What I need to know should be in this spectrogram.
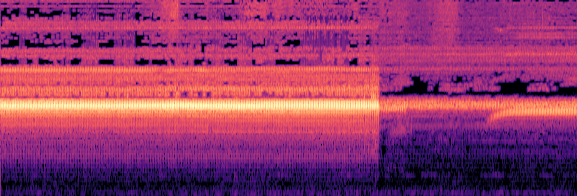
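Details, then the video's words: Southern toad mating call from Florida: a loud, steady high trill lasting nearly four seconds that cuts off sharply, leaving quieter trills of other toads, one sliding upward, in the background. "Southern Toads Calling in Florida"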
